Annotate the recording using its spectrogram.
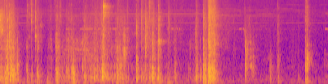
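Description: Handling noise at a wooden workbench: a string of small, irregular clicks and taps as pliers and small parts are picked up and set down, loudest about four seconds in.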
